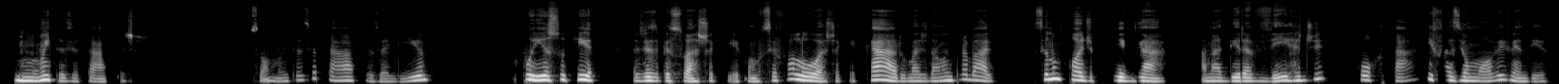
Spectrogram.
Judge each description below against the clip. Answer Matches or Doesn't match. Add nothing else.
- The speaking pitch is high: Doesn't match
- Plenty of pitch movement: Doesn't match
